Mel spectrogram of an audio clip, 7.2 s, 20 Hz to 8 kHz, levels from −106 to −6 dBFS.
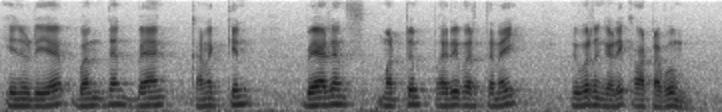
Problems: constant background noise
